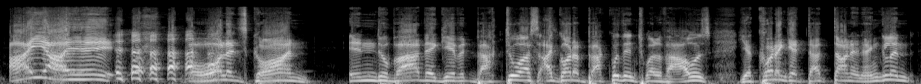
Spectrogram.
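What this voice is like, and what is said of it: Put-on Welsh accent, Shrek-like. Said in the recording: “she was from Wales. So do her accent. ... You sound like Shrek.”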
